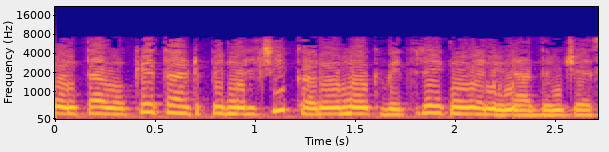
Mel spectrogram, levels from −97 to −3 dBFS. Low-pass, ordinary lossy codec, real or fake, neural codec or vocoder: 7.2 kHz; none; real; none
